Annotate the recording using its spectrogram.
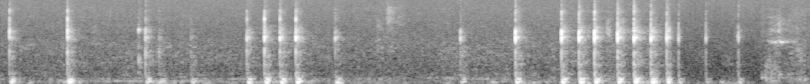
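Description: A stylus tip tapping and clicking on a tablet's glass screen during handwriting: faint, sharp clicks in quick clusters, the busiest about two and a half to three and a half seconds in and again from about five to seven seconds.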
